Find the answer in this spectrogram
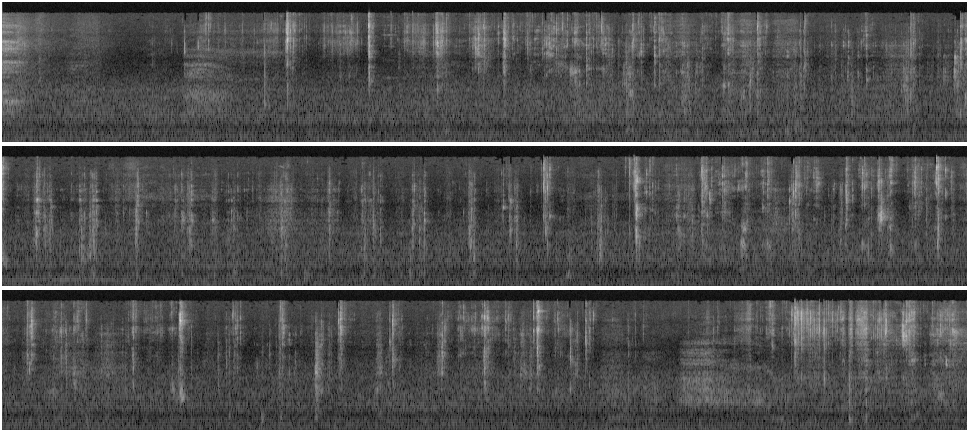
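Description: A person chewing grilled Korean beef striploin close to the microphone: wet, irregular mouth clicks and smacks, several a second.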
